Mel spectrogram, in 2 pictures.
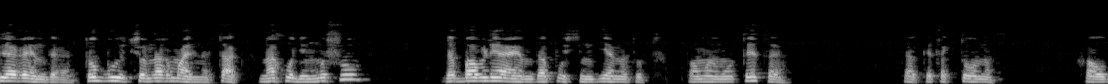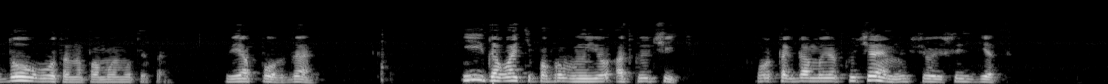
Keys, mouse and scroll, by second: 4.5-14.8 drag, 17.4 click.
